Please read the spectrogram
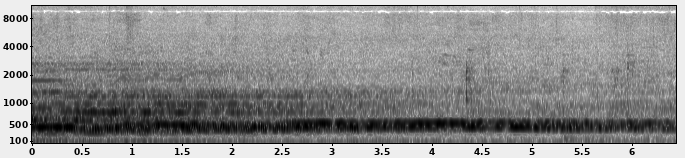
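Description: A live rock band's slow instrumental intro: long held, wailing notes that slide slowly between pitches, with no drums or singing yet.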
